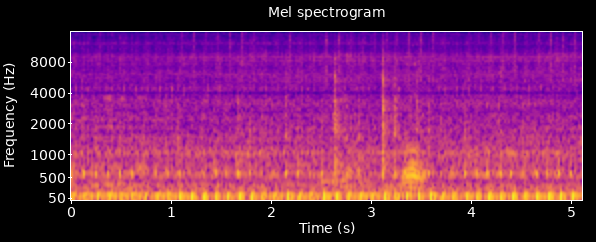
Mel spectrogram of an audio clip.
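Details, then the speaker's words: Honda Vario 125 scooter at first start, then idle: thin chirpy squeak pulsing with the engine beat from the CVT. The bike suffered a botched CVT job, with a forced, wrongly fitted ring on the crankshaft gear. "saat e pertama kali dinyalakan di sini muncul suara Crit dan setelah nyala tuh pak saat stasioner langsam Dengarkan"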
